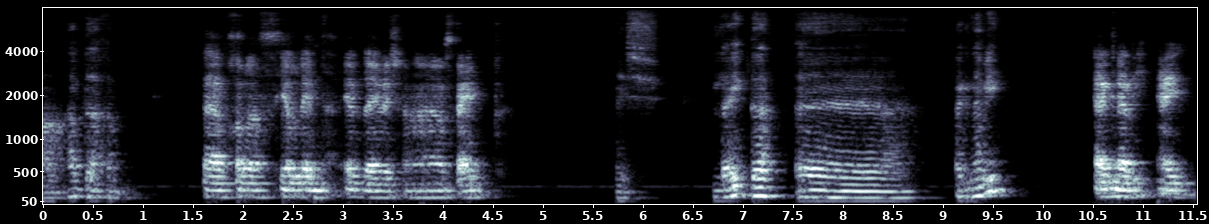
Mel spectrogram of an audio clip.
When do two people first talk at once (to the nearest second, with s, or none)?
none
